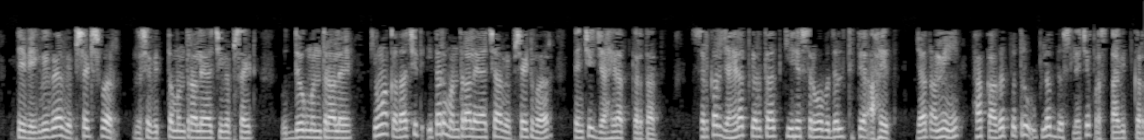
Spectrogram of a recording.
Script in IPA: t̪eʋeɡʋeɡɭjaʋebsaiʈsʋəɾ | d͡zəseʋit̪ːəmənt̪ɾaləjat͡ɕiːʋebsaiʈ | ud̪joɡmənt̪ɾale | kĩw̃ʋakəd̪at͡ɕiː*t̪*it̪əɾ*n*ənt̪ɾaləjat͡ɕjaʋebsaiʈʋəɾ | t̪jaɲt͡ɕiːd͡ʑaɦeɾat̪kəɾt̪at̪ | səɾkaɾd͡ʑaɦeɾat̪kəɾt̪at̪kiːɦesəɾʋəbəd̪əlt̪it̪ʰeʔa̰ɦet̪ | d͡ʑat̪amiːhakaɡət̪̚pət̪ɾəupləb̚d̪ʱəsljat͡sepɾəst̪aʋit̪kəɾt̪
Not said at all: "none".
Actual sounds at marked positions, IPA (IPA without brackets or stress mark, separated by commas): t̪, m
